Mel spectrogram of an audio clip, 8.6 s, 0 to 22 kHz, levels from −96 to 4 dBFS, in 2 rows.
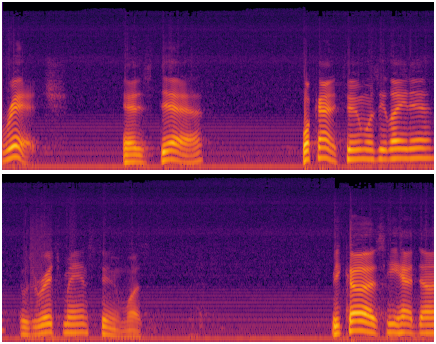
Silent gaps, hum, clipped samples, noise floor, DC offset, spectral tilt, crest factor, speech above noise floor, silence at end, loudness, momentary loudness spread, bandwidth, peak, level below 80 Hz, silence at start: none; 60 Hz at -45 dBFS; under 0.1%; -43 dBFS; under 0.1%; -7 dB/octave; 20 dB; 24 dB; 0 s; -20 LUFS; 14 LU; 18.5 kHz; 0 dBFS; -42 dBFS; 0 s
